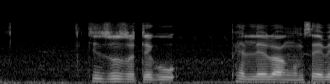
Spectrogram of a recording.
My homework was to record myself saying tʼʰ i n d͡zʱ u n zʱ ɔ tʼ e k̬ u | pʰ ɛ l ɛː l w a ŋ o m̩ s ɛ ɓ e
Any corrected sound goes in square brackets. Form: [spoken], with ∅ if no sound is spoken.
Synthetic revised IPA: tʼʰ i n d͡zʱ u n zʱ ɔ tʼ e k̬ u | pʰ ɛ l [ɛ] l w a ŋ o m̩ s ɛ ɓ e

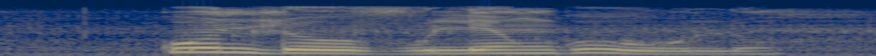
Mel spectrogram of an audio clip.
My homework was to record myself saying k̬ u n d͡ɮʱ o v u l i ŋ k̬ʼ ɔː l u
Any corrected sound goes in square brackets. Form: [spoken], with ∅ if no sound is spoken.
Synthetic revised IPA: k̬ u n d͡ɮʱ o v u l [e] ŋ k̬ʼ [uː] l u

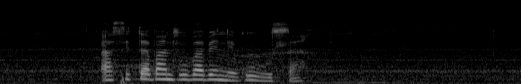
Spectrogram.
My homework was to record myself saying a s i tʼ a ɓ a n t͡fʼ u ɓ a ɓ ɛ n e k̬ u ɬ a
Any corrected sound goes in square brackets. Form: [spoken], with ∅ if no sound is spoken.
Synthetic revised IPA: a s i tʼ a ɓ a n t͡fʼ u ɓ a ɓ ɛ n e k̬ [uː] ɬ a

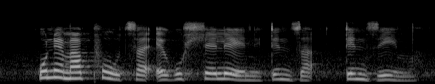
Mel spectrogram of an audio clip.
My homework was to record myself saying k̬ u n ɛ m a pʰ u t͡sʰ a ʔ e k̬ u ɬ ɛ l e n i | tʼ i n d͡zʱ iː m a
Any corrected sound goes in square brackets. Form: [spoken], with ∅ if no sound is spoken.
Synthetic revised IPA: k̬ u n ɛ m a pʰ u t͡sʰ a ʔ e k̬ u ɬ ɛ l e n i | tʼ i n d͡zʱ iː m a

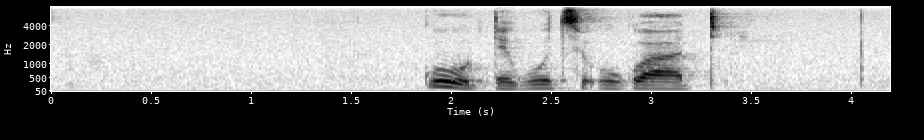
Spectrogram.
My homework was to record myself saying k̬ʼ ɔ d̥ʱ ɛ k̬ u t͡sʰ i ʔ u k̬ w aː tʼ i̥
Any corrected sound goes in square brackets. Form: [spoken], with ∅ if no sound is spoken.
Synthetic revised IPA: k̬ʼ [u] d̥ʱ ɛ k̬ u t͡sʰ i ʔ u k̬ w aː tʼ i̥

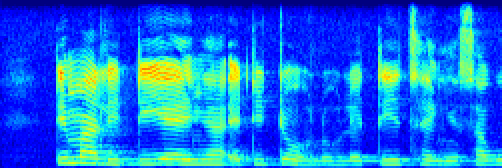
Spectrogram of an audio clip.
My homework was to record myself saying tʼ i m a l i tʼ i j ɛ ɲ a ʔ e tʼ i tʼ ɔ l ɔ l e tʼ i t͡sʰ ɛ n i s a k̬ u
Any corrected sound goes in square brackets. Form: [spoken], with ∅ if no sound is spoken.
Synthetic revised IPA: tʼ i m a l i tʼ i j ɛ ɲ a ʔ e tʼ i tʼ ɔ l ɔ l e tʼ i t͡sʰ ɛ [ŋ] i s a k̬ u

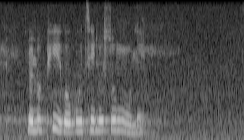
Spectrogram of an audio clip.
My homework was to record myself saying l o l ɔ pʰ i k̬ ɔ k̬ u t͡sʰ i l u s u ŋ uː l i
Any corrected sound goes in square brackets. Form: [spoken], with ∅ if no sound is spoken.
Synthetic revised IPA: l o l [u] pʰ i k̬ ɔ k̬ u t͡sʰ i l u s u ŋ uː l [ɛ]

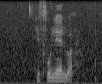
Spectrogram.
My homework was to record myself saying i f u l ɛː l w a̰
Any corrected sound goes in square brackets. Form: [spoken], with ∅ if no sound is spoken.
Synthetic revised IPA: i f u l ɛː l w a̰

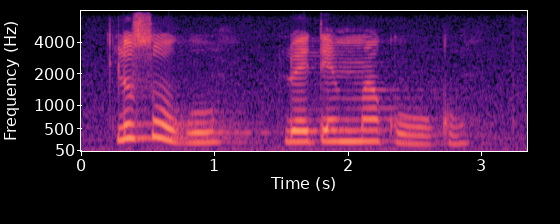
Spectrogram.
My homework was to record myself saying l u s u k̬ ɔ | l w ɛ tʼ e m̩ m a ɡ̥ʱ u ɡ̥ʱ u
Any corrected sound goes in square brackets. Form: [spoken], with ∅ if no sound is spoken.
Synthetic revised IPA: l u s u k̬ [u] | l w ɛ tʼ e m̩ m a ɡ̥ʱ [uː] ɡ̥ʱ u

